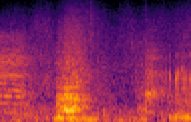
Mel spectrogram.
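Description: A black sheep gives a single short, close bleat during lambing season, followed by quieter shuffling and a faint second call.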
